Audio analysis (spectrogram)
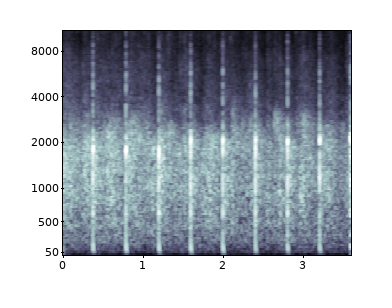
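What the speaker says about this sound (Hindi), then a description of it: "ज़ोरदार तालियां" A church congregation at a Sunday service claps loudly, with a sustained wash of applause punctuated by sharp, evenly spaced unison claps at a steady beat.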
